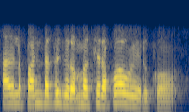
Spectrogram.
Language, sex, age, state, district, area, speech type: Tamil, female, 30-45, Tamil Nadu, Dharmapuri, rural, conversation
